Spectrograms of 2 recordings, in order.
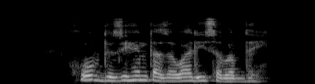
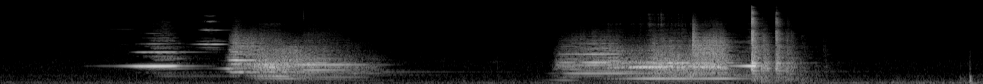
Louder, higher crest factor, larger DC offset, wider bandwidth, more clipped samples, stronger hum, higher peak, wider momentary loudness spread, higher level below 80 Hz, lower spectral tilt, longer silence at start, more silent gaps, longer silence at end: second, -27 LUFS vs -22 LUFS; second, 16 dB vs 24 dB; neither; second, 9.6 kHz vs 16.5 kHz; neither; neither; second, -14 dBFS vs -2 dBFS; second, 7 LU vs 17 LU; second, -72 dBFS vs -58 dBFS; first, -5 dB/octave vs -2.5 dB/octave; second, 0.75 s vs 1.2 s; neither; first, 0.5 s vs 0.1 s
